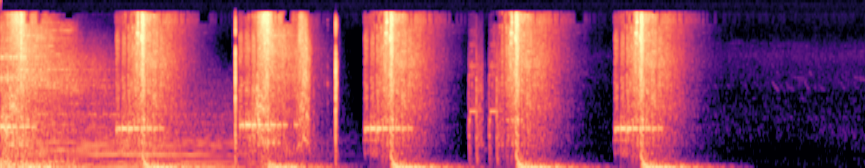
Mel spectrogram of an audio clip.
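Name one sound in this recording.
Video game sound effects boom and chime as scores are tallied, one after another.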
